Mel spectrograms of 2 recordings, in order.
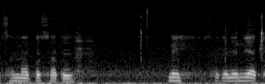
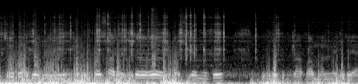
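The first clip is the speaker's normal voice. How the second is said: loud voice raised over strong wind; shouting over wind; 2 semitones higher, 12 dB louder, faster than usual. Real, not acted. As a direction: call out loudly against the gusts. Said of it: "karena berhubung anginnya besar banget".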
